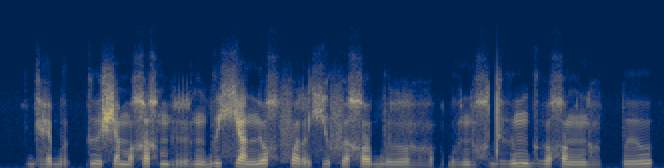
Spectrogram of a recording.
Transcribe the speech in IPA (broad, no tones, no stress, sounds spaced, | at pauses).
ɡʱ ɛ b ɤ kː ɯ ʃ a m ɔ χ ɯ χ m ṳ r o̤ ŋ b ɯ ç a n u χ f ɔ r ç ɯ f ɯ χ o b u lː ɔ̤ | ɓ o̤ n o̤ χ dʱ ɯ m ɡʱ u χ o ŋ n ɔ̤ pː ɯ u̯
